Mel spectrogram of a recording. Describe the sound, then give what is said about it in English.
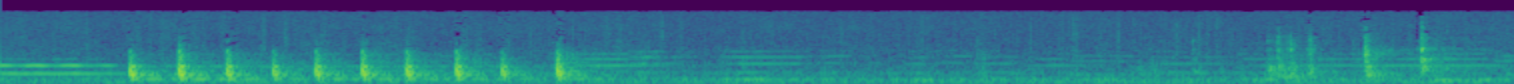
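Rapid knocking on a door: a quick, even run of about ten sharp raps, a pause of a couple of seconds, then a shorter burst of three or four more over a low background hum. “The door is not locked.”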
